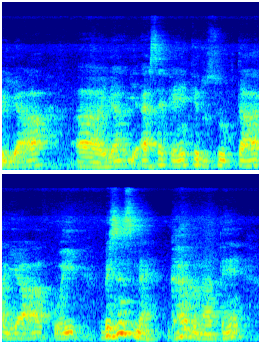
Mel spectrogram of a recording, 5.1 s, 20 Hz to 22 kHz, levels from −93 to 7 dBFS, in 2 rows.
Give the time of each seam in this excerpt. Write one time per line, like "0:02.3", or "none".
none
